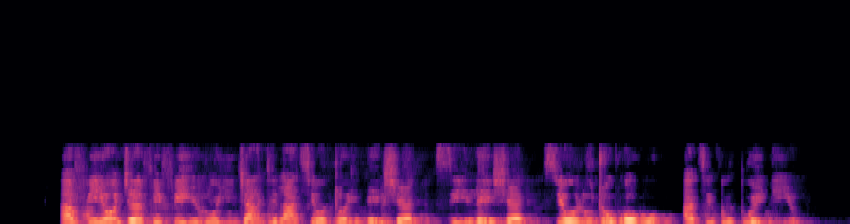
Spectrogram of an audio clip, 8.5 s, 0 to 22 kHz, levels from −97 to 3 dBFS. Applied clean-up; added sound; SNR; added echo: neural mask model DeepFilterNet 3.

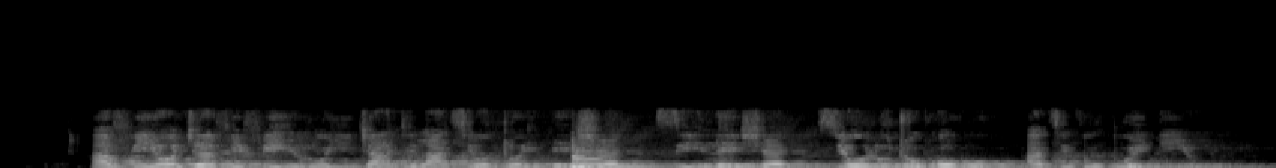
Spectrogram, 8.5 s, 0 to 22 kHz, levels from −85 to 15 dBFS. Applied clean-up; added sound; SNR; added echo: none; Bowed string instrument; -1 dB; reverberation time 1.6 s.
